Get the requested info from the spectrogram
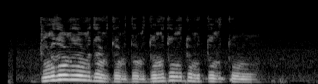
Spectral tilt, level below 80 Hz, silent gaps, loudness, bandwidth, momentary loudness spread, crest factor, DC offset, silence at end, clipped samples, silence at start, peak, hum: -7.5 dB/octave; -62 dBFS; none; -21 LUFS; 10.5 kHz; 10 LU; 16 dB; under 0.1%; 0.6 s; under 0.1%; 0.4 s; -6 dBFS; none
